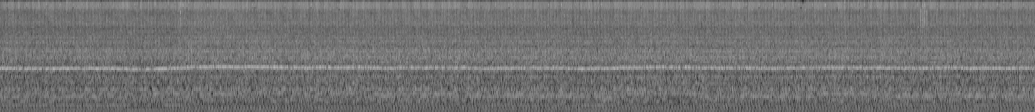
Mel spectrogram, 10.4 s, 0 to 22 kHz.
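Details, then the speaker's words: 2009 Pontiac Vibe at idle after the alternator was replaced for a failed rectifier diode, charging at 13.5 V into a low battery: a steady high whine at one pitch as the alternator works hard to recharge. Normal charging-load whine. "but you can hear the alternator whining because it's working hard to recover this poor battery"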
